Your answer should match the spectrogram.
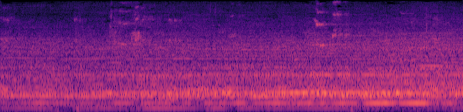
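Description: Basketball arena game sound: a ball being dribbled on the hardwood court over the crowd's noise, with a steady low hum held underneath.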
